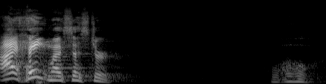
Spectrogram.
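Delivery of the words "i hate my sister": very loud, forceful shout. Retelling what a man said the third time, retelling a really loud shout. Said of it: "in a real, real loud voice".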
